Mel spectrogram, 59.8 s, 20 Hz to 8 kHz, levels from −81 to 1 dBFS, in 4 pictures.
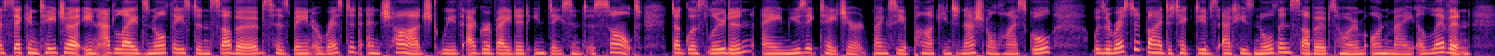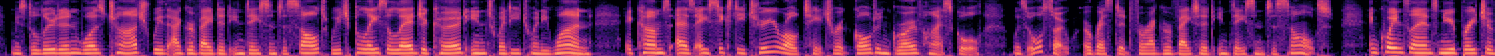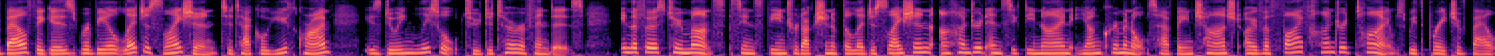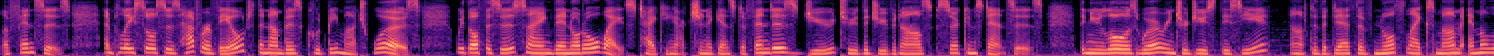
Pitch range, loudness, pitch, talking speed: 175-205 Hz, -20 LUFS, 190 Hz, 155 wpm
